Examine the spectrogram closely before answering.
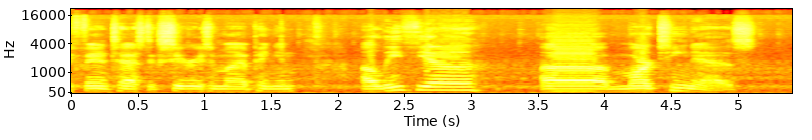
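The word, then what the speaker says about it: Alitha: opinion althia uh Martinez Altha Martinez I hope I pronounced that name properly um the first name anyway a l i t h a Al Letha sounds like I got a lisp um yeah this is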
